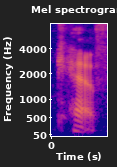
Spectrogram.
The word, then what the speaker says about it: khef: what i'm gonna say now kef is another term that comes from the dark tower series it's spelt k-h-e-f and what it effectively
